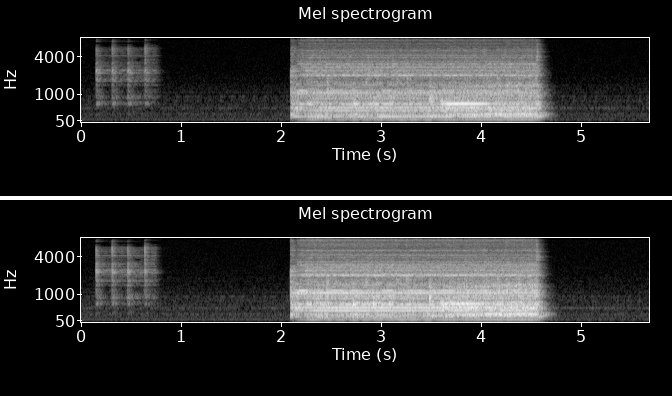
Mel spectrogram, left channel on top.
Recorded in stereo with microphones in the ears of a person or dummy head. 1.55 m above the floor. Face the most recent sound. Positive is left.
turn(degrees=-20)  # may be behind; listen again after turning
